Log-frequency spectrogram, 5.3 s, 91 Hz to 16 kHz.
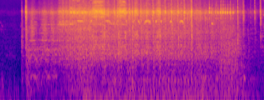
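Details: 1966 GMC pickup, 250 six-cylinder, first start in over 10 years, fuel pump fed by a loose hose, not from tank, filter possibly clogged: catches, runs roughly a few seconds, then fades and dies from fuel starvation.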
